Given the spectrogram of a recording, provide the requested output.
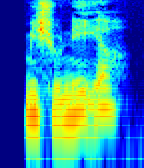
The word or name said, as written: missionere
